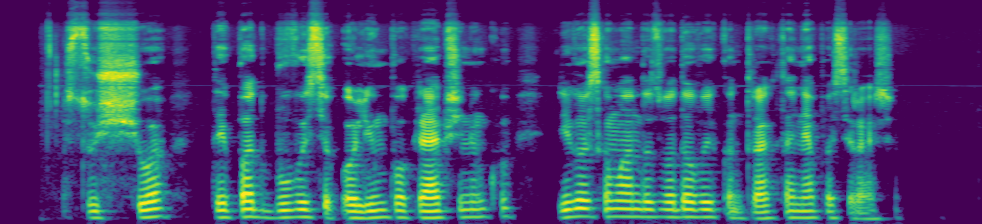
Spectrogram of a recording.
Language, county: Lithuanian, Vilnius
